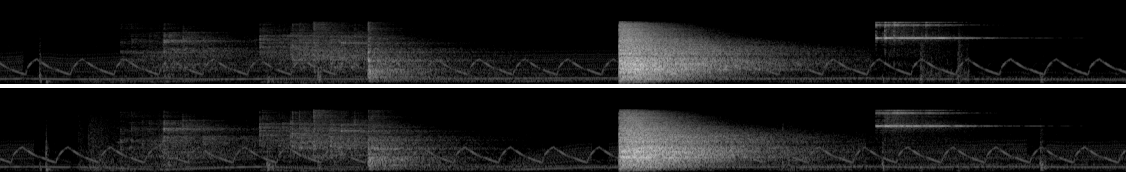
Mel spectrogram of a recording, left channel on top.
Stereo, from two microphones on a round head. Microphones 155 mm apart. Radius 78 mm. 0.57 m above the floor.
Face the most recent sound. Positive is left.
turn(degrees=55)  # may be behind; listen again after turning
